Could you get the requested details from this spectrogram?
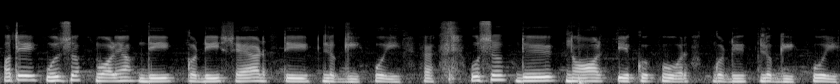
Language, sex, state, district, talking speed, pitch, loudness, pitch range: Punjabi, male, Punjab, Kapurthala, 135 wpm, 150 Hz, -13 LUFS, 145-165 Hz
